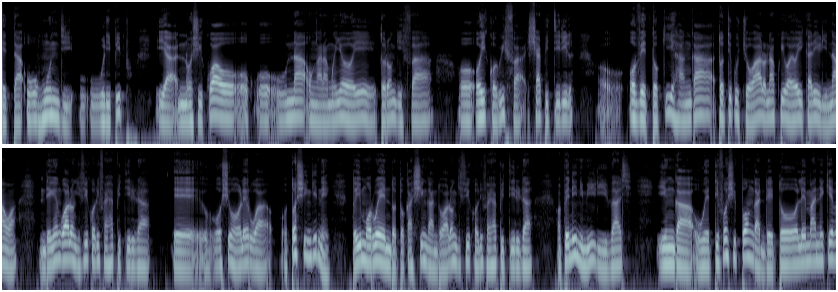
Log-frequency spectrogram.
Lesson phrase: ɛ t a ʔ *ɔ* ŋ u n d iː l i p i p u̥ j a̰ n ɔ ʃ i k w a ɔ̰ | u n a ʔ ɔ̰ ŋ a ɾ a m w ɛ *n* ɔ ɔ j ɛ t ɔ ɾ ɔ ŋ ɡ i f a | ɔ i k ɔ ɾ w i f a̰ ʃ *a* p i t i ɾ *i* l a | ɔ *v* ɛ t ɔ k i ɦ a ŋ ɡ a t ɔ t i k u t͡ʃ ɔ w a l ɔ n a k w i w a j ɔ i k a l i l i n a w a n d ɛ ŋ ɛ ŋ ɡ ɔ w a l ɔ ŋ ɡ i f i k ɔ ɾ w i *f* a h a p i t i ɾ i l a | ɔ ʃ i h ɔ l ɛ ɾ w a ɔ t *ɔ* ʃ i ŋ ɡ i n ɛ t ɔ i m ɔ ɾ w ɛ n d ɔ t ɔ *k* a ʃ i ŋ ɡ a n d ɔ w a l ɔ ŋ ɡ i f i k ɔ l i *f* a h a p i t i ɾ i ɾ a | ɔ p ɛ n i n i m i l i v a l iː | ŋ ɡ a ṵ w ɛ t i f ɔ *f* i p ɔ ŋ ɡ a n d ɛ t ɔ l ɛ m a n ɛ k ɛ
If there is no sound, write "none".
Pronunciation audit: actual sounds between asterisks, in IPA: u, ɲ, a, i, v, f, ɔ, k, f, ʃ

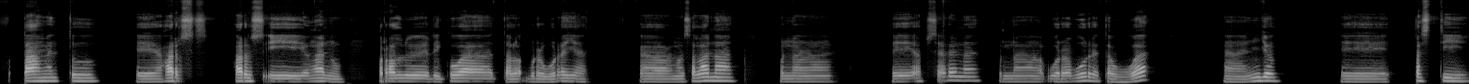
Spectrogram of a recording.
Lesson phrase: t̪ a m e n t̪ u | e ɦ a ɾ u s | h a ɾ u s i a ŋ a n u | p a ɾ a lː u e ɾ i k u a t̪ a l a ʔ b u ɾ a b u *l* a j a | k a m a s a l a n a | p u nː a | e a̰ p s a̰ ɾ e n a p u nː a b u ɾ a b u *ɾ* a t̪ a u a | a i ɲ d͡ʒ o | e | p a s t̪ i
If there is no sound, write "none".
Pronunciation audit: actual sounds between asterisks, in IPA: ɾ, ɾ

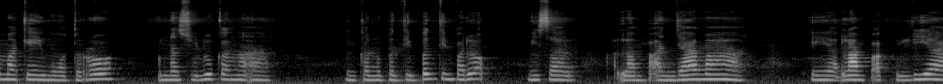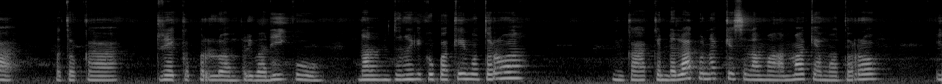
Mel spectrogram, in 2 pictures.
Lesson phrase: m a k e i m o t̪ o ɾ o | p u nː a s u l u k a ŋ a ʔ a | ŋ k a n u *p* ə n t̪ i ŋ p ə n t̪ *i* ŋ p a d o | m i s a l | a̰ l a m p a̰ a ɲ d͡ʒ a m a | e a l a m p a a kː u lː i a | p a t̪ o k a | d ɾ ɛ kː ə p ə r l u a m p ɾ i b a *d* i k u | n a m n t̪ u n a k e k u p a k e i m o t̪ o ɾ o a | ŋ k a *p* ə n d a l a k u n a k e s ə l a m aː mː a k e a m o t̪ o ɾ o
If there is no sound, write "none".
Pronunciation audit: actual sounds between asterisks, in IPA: p, i, d, k

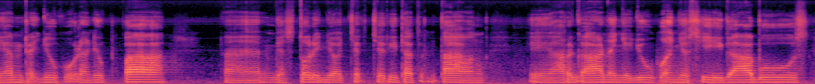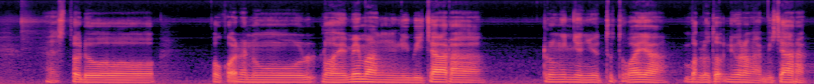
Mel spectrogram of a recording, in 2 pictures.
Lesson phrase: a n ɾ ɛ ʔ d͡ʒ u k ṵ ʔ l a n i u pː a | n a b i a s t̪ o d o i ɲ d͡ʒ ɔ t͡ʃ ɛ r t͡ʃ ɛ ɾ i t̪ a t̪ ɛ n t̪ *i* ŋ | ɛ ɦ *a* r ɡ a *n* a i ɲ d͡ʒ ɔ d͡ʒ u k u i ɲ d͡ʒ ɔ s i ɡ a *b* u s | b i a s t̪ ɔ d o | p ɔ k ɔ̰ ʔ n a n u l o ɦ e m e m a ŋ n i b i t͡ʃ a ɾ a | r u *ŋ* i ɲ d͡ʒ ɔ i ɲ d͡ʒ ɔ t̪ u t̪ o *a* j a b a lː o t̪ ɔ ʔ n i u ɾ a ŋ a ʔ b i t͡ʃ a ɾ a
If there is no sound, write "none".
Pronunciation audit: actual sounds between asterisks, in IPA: a, a, n, b, ŋ, a

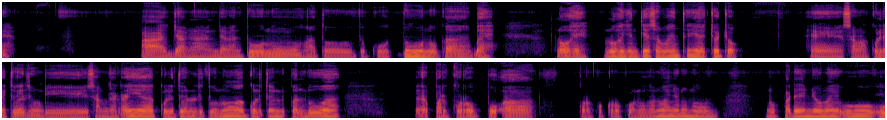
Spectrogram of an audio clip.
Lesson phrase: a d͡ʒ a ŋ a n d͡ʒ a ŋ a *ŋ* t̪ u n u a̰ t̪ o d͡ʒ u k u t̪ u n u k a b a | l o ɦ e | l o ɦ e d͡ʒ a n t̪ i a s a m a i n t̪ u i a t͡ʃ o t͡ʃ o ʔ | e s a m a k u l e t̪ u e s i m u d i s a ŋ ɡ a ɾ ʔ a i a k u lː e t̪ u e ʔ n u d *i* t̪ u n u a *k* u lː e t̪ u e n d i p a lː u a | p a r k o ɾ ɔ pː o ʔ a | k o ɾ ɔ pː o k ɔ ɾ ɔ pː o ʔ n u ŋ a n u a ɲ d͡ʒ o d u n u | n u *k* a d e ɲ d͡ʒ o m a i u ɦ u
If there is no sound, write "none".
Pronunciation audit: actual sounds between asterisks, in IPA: n, i, k, p

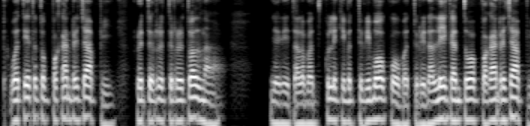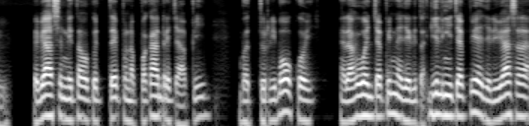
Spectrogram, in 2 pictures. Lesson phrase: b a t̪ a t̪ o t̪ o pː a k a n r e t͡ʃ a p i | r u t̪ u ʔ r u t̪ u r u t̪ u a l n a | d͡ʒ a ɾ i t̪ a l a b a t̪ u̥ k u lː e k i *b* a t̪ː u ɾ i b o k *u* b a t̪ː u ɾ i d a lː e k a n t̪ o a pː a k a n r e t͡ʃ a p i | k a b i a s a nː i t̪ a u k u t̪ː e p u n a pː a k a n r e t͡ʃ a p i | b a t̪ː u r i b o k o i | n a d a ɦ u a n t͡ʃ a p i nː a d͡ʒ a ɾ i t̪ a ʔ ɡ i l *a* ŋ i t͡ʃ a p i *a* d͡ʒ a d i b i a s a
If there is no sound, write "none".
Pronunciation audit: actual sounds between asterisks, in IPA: b, o, i, a

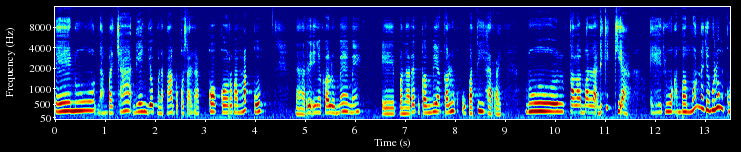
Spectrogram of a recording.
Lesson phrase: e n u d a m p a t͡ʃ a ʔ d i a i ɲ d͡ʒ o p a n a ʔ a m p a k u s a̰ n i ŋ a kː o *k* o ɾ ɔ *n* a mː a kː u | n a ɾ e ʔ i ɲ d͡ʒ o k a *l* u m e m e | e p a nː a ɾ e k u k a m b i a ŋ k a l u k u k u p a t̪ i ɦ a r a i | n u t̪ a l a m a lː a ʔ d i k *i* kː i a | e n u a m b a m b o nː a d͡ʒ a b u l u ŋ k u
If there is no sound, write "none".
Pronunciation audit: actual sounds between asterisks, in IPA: k, ŋ, l, i

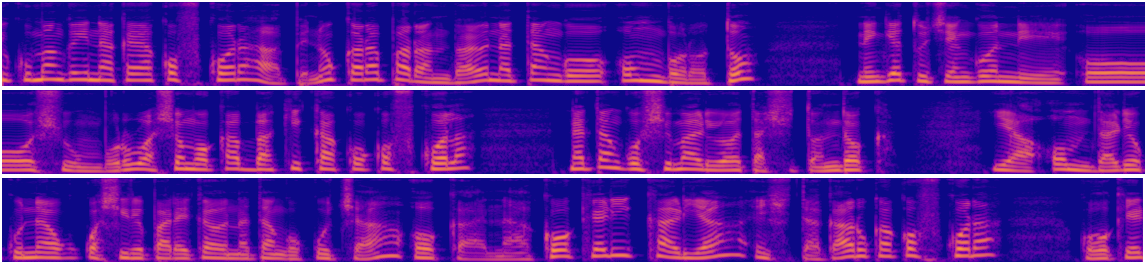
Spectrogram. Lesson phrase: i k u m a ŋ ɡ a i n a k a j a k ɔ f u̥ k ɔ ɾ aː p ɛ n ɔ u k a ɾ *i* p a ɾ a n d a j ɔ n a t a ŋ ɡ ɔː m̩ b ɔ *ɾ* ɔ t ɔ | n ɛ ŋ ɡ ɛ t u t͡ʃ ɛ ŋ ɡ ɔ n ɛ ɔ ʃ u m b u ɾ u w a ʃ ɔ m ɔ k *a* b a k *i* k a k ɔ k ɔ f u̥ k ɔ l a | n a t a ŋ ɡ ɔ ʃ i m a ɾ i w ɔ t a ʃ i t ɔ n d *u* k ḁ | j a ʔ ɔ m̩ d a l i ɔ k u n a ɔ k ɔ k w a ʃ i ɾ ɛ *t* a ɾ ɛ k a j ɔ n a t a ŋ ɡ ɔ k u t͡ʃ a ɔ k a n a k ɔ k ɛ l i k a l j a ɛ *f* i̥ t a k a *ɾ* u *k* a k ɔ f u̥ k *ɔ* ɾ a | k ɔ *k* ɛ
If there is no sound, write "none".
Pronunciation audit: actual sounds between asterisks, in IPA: a, ɾ, a, i, ɔ, p, ʃ, ɾ, k, ɔ, k

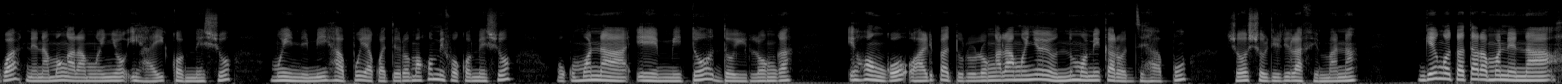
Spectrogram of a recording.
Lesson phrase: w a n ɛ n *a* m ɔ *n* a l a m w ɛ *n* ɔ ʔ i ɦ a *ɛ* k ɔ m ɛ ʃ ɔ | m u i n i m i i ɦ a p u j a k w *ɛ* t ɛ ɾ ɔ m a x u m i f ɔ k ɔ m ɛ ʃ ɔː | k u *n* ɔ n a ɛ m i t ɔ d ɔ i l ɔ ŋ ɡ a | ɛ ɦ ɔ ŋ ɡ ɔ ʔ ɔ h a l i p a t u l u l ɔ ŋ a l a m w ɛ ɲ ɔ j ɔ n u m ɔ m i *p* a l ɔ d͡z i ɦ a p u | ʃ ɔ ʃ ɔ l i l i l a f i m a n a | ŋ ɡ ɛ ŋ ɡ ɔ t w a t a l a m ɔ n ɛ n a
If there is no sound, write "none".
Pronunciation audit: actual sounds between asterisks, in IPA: a, ŋ, ɲ, i, a, m, k

